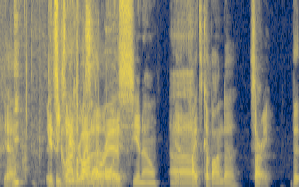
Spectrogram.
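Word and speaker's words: Ka'Bandha: you know uh fights kabanda sorry the to use the European pronunciation carbonda Oh I thought it was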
